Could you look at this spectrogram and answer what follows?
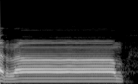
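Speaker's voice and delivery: राम said slowly, the आ pulled out long; drawn-out vowel. Shown as a demonstration. Teacher demonstrating the long-sound mark by stretching राम slowly. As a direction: pull राम out like a chant. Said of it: "इतना लंबा खींच रहा हूं बीच में".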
